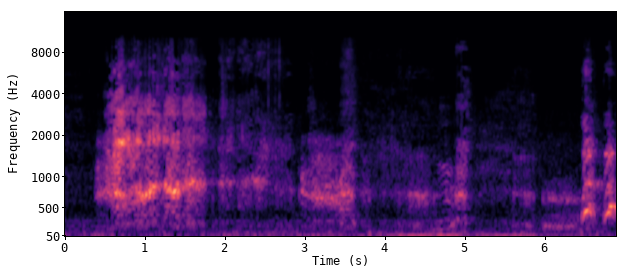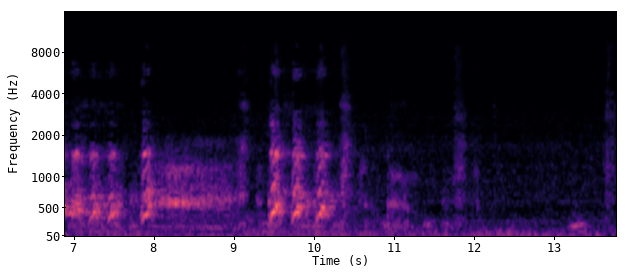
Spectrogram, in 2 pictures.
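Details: Giotto, a Bull Terrier in training after past aggression toward another dog, gives a dense, harsh burst of rapid barks at the start, then rough, growly barks in clusters that fade toward the end.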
